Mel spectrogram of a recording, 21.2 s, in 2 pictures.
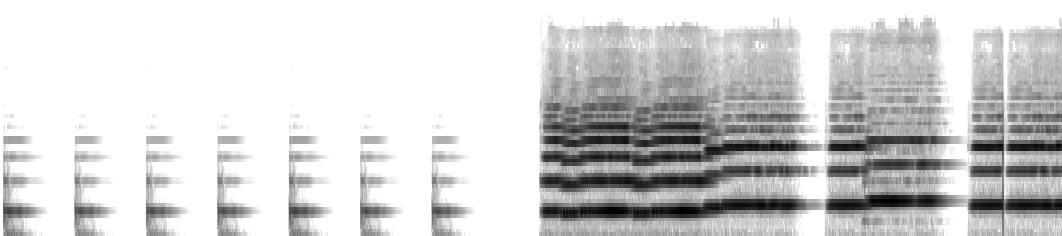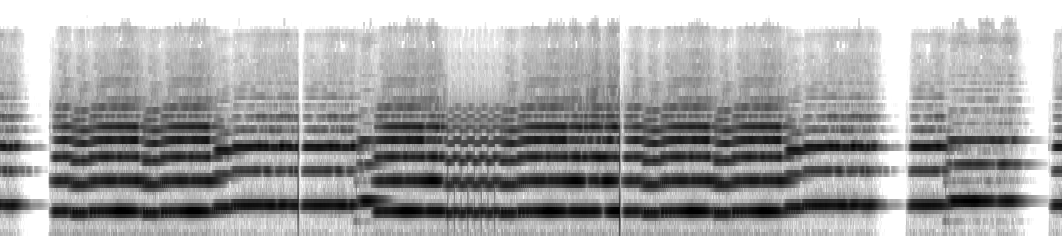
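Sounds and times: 
flute duet playing tunes: 5.4s - 21.2s.

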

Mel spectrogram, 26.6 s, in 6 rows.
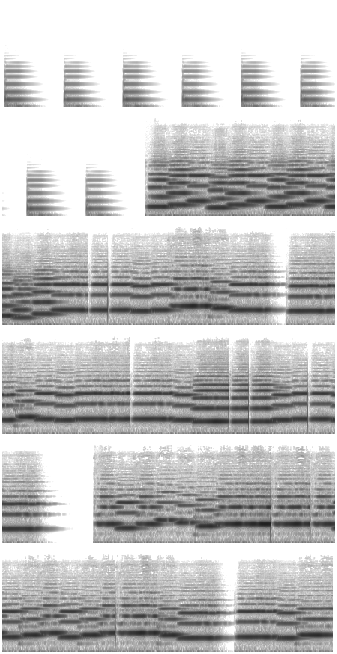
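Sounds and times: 
flute duet: 6.4s - 18.4s, 19.0s - 26.6s.

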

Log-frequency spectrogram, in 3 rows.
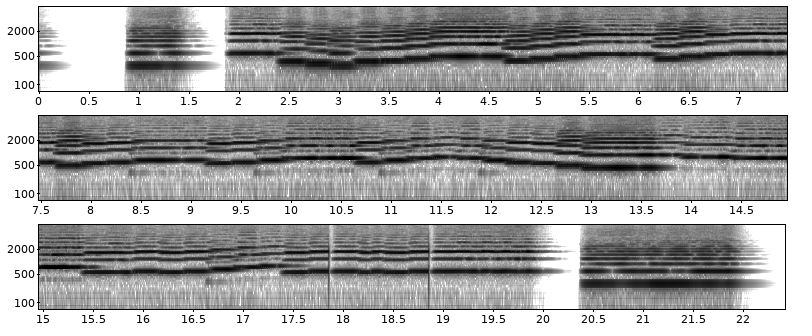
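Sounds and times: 
flute prelude: 0.9s - 22.3s.

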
